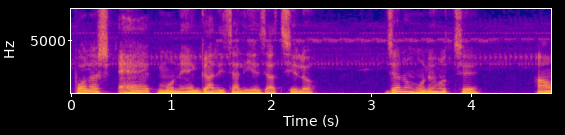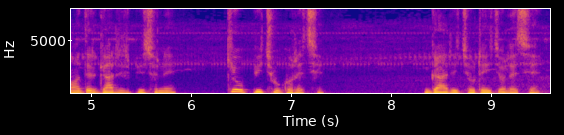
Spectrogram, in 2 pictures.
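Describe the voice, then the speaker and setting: A male narrator tells a horror story in the first person from a script. His voice is mid-pitched, with faint noise and crickets chirping behind him. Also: lively intonation, measured pace, pauses often, warm tone. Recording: background noise with night crickets.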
